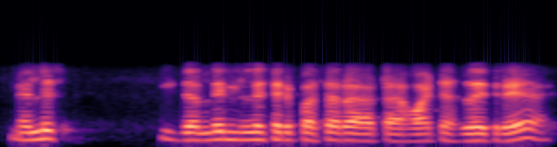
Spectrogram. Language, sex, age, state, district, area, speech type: Kannada, male, 45-60, Karnataka, Belgaum, rural, conversation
